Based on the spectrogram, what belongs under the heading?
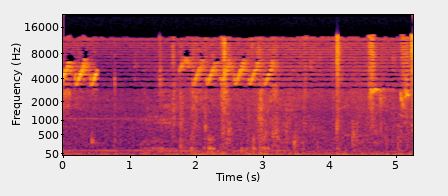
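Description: A small bird chirping in two runs of quick, high, rising chirps, one at the start and another about two seconds in, over a low steady hum.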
